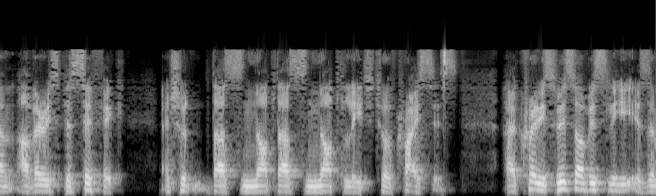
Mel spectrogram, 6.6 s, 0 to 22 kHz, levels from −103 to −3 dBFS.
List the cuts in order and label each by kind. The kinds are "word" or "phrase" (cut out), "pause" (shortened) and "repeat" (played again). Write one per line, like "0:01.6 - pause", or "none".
0:02.8 - repeat
0:03.9 - word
